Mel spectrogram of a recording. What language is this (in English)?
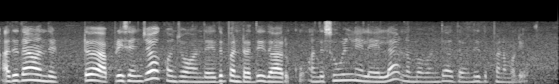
Tamil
